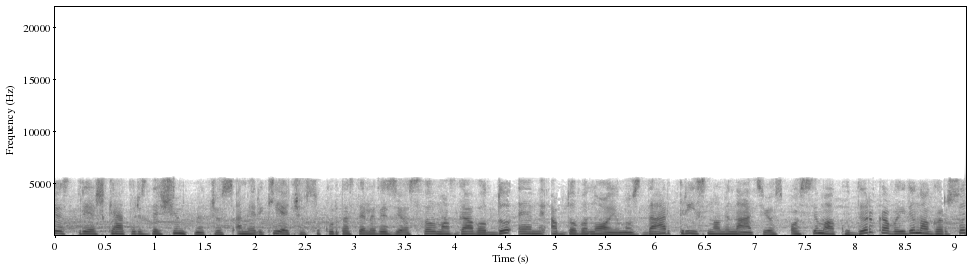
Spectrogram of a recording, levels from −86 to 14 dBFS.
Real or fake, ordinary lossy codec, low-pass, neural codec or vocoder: fake; AAC, 32 kbps; 5.4 kHz; vocoder, 44.1 kHz, 128 mel bands, Pupu-Vocoder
